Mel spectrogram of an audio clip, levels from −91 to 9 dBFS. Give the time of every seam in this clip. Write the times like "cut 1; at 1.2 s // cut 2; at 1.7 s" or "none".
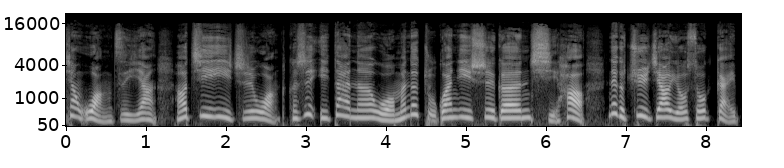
cut 1; at 2.7 s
